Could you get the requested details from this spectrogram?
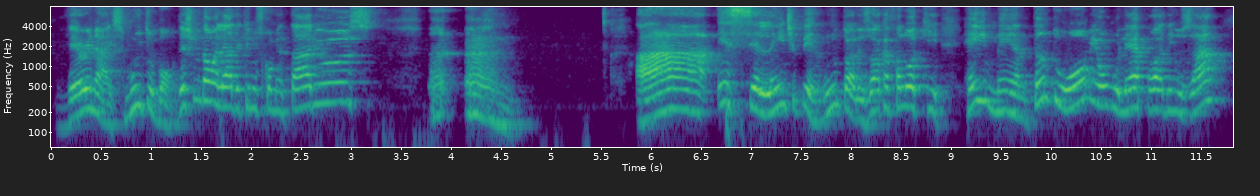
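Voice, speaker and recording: A woman's voice: on the high side, big pitch swings, unhurried, warm tone, roomy sound. A woman with a Brazilian Portuguese accent teaches English in a live-stream lesson, reading out viewer comments, upbeat and repeating phrases for students to drill.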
